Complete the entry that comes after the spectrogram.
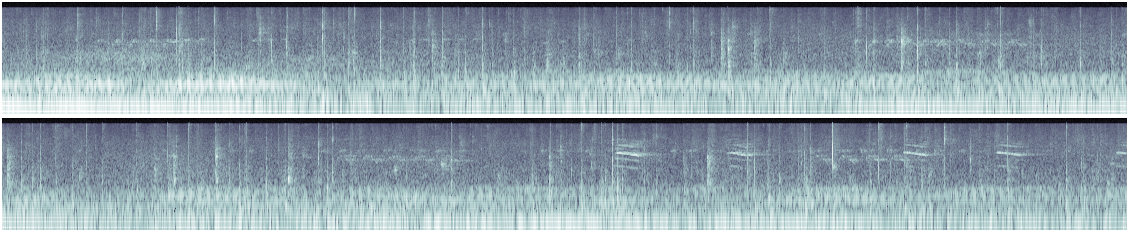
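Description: Light rain pattering and dripping as scattered soft ticks over a quiet rural background. From about three-quarters of the way in, a bird's high, falling call repeats roughly once a second.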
